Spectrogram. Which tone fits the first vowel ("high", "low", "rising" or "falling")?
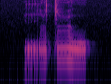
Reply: low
